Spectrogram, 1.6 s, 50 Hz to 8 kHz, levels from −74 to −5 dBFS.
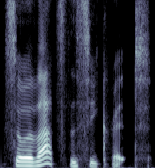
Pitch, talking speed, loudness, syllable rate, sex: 220 Hz, 155 wpm, -17 LUFS, 3.5 syllables/s, female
